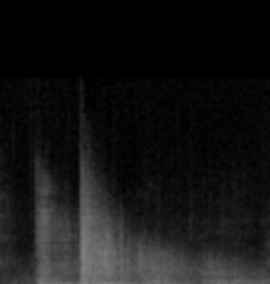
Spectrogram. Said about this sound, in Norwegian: Koloniens kanoner skjøt salutt.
